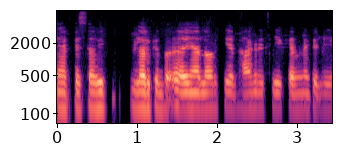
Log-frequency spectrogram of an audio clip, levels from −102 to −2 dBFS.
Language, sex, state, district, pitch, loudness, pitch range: Hindi, male, Bihar, Saran, 125 Hz, -25 LUFS, 120-125 Hz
